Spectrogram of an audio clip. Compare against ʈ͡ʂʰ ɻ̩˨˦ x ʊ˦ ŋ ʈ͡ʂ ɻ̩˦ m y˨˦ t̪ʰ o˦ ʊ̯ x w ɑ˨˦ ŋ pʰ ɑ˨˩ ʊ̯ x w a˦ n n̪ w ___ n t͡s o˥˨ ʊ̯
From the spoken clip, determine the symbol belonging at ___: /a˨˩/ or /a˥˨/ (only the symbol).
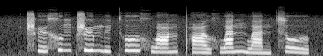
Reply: a˨˩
